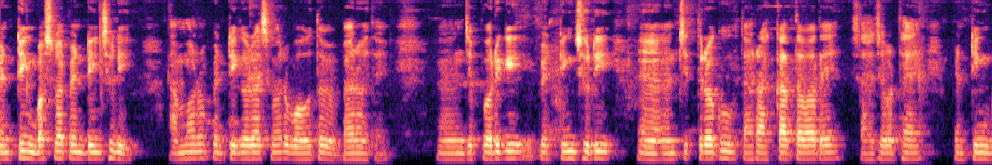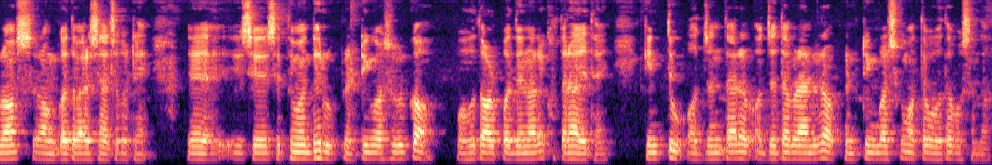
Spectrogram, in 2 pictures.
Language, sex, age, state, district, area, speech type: Odia, male, 30-45, Odisha, Nayagarh, rural, spontaneous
